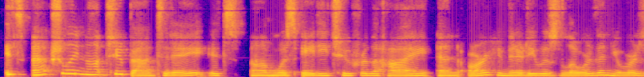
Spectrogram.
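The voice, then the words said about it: New Jersey-sounding accent. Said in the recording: “a Florida voice ... you won't accuse me of having a Florida accent. Most people think it's New Jersey.”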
